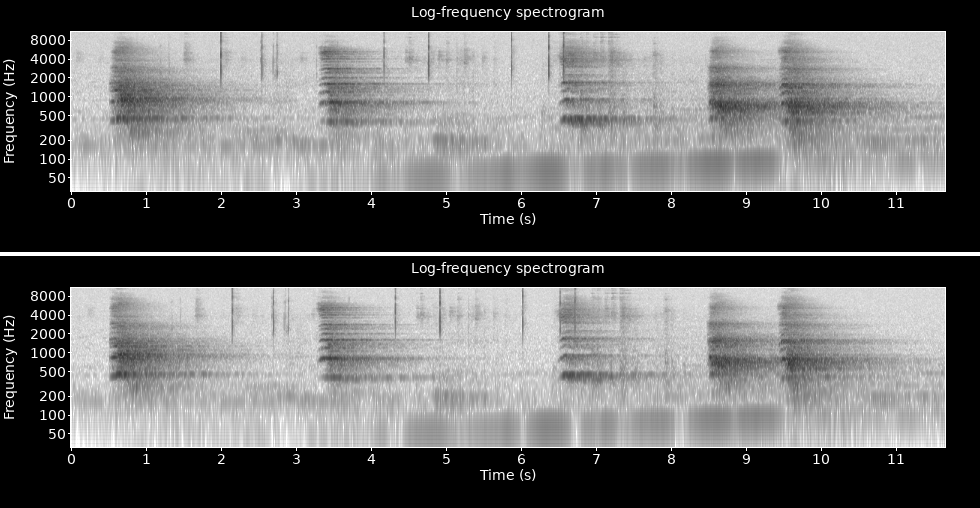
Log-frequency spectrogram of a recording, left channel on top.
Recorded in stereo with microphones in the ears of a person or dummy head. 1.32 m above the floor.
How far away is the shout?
About 5.5 m.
